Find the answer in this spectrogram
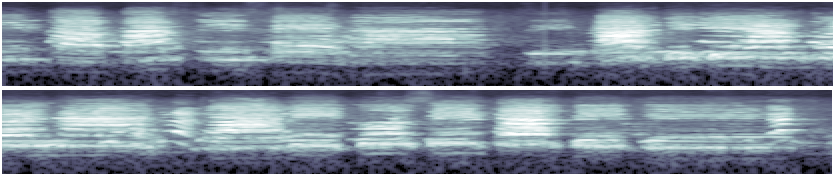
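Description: A group of young children singing together, in phrases with a short pause about three seconds in.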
